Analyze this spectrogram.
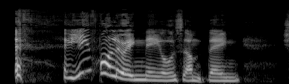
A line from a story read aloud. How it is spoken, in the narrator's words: She laughed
